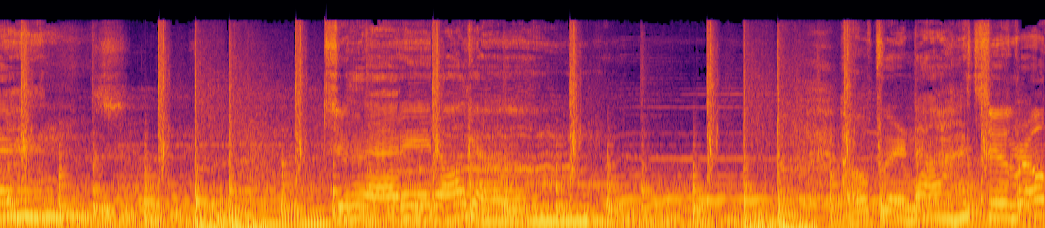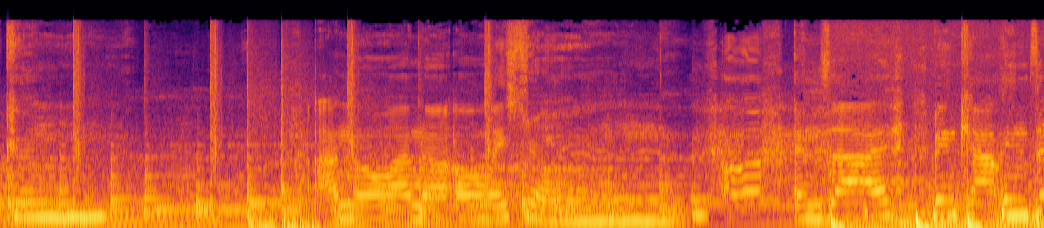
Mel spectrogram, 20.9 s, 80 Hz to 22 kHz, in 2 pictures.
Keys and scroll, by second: 19.7 ctrl+j.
